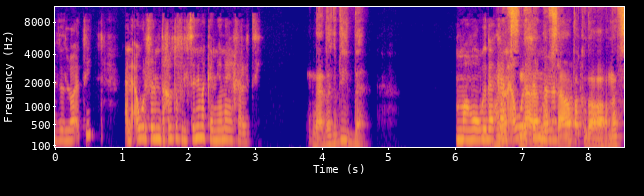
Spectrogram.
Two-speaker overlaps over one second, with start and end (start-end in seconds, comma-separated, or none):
6.5-7.9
